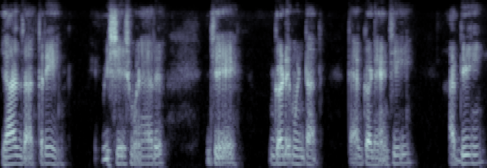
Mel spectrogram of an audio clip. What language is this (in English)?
Konkani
